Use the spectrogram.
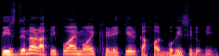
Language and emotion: Assamese, neutral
